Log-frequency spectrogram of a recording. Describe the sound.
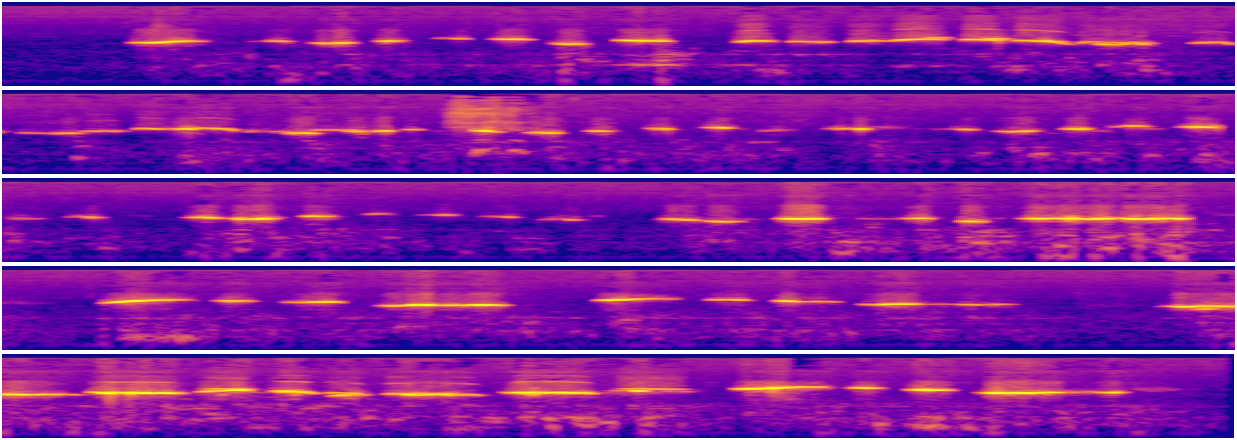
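A person whistles a very high-pitched tune in several melodic phrases separated by short pauses, clear and fairly loud, with no talking.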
